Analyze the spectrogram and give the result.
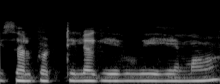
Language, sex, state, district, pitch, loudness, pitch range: Hindi, female, Chhattisgarh, Bilaspur, 165 Hz, -27 LUFS, 160-170 Hz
